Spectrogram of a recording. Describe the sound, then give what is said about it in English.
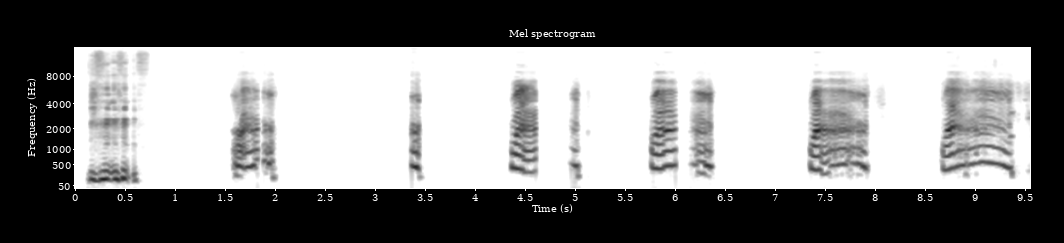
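A female cat, held in someone's arms like a baby, yowls and meows over and over, roughly nine drawn-out, wavering calls separated by short silences, loud with no talking. “What's wrong with your cat? She's drum rolling.”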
